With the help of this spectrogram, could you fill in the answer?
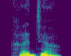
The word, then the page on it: ಖಜ: Kannada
